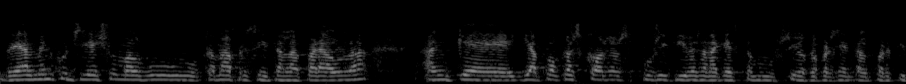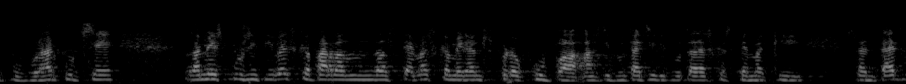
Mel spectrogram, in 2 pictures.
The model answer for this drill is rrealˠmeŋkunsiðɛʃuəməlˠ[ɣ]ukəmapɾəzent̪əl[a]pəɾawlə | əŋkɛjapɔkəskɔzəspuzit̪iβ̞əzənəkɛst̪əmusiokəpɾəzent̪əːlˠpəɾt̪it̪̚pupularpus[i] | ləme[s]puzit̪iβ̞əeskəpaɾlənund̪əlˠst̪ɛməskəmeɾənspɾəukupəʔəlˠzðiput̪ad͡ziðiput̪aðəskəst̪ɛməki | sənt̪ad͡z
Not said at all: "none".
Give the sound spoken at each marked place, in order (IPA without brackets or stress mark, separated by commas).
ɣ, ə, e, s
